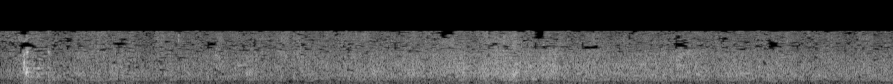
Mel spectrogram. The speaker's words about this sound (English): It's good to hear that rain, isn't it? 听到这个雨的声音很好，是不是？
